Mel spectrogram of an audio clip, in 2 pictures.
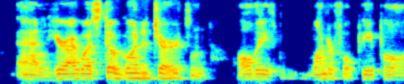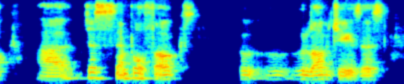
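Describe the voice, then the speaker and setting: With an American accent and vocal fry, a man talks fairly slowly at a medium pitch with ordinary pitch variation. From Oklahoma. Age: 70s. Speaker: retired pastor and war veteran. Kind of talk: testimony. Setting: video call. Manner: halting, many fillers and repeats.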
